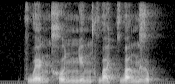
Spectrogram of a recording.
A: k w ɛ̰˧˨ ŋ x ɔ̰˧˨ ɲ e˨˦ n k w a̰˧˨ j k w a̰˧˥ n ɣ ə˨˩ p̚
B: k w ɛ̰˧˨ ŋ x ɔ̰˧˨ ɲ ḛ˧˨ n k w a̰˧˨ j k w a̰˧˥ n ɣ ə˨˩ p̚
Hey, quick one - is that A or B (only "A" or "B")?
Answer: A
